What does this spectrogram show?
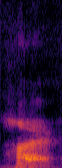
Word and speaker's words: her: Então, por isso, né, aqui o pronome de objeto ela vai ser her, né? H-E-R, e se pronuncia o H, naquele schwa forte L.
